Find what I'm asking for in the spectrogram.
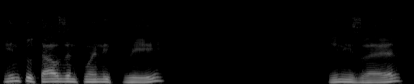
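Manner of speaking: ordinary talk, nothing marked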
